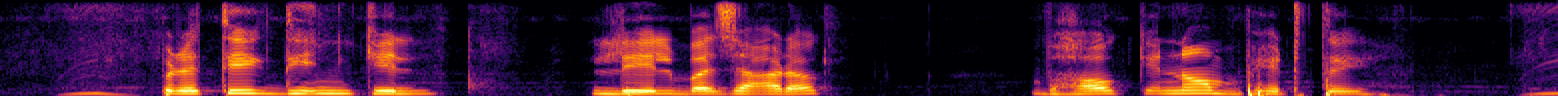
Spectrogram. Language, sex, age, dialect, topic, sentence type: Maithili, female, 18-24, Eastern / Thethi, agriculture, question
